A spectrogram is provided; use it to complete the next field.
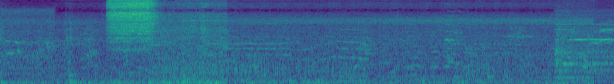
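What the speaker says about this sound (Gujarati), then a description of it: "સુરેન્દ્રનગરથી ટ્રેન ઉપડી ગઈ છે." A train rolls along from Surendranagar toward Bhavnagar in Gujarat with a steady, broad rumble and rushing wind noise, continuous throughout.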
